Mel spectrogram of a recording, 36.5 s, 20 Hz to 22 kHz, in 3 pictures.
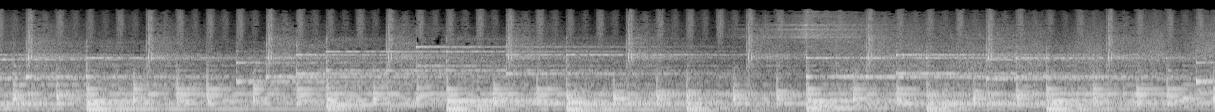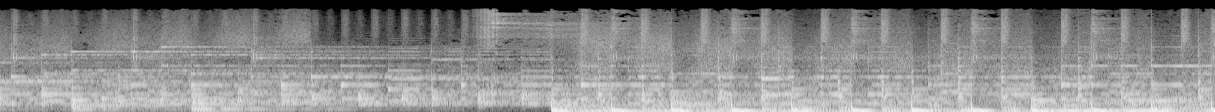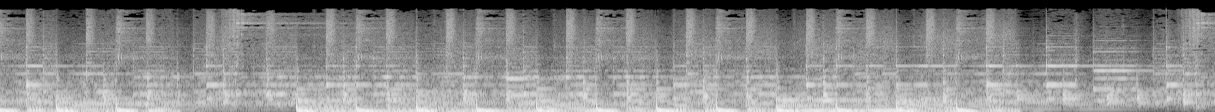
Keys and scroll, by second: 8.2 ctrl+c, 12.7 ctrl+v.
